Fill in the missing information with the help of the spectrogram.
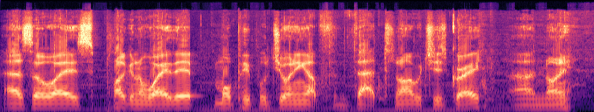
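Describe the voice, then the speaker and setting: Wrapping up a sim racing broadcast, an Australian host runs through his sponsor plugs in a relaxed, casual post-race chat. He talks quickly in a lowish voice with little pitch movement.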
